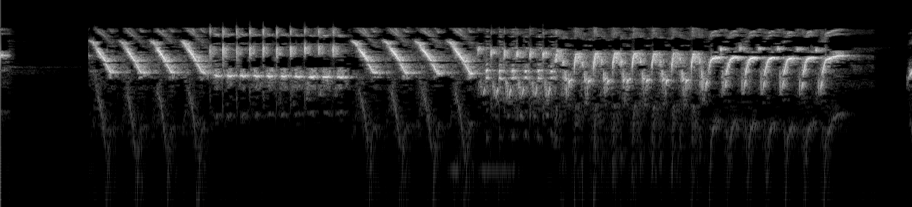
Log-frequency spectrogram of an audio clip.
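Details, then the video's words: Timbrado canary (Serinus canaria) song: after a moment of silence, a long unbroken sequence of trills, from repeated downward sweeps to fast even rolls and choppy pulsed phrases, about three notes a second. "Canto Canario Timbrado"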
